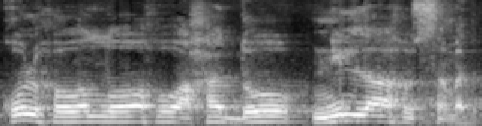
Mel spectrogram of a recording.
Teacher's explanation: دال کی تنوین کا تلفظ دن ہوگا، جس میں سے آخری آواز نون ساکن کی آئے گی، یعنی جس میں نون ساکن ہے۔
